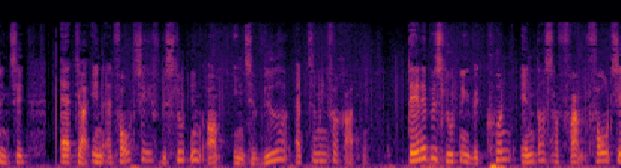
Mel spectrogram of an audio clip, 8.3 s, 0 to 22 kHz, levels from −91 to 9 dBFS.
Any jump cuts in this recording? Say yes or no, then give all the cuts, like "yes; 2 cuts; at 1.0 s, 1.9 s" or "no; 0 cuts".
yes; 4 cuts; at 1.2 s, 1.5 s, 2.1 s, 4.0 s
